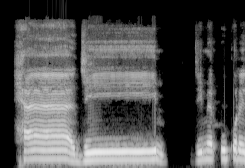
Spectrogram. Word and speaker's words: ج: শুদ্ধ করে পড়তে হবে, জিম হরফ জিহ্বার মধ্যখান থেকে উচ্চারণ করব।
